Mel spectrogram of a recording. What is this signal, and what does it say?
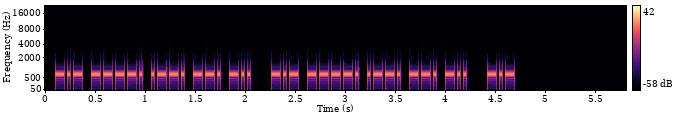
Morse code, heard as a keyed tone, about 40 wpm, 700 Hz. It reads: K9PGD K9PGD K
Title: Common QSO Phrases Encore 40wpm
